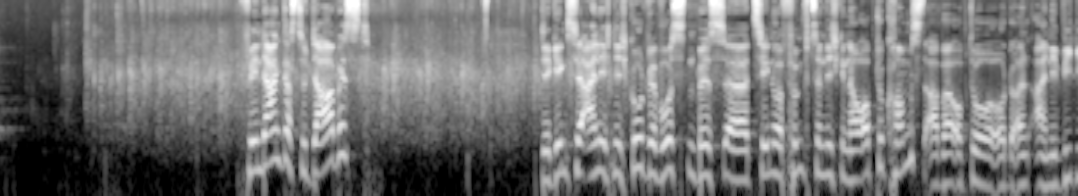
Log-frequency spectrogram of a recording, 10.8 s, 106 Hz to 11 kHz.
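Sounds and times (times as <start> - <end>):
audience applause: 0.6 - 7.2
speech: 2.5 - 3.8, 5.5 - 10.7.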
